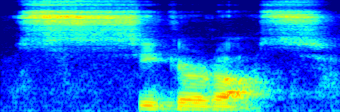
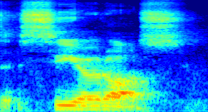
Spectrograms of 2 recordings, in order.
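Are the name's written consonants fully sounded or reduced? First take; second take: full; reduced. First: Every written consonant in the name is clearly pronounced. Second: The middle consonants are dropped and the words run together. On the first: The speaker calls it wrong. "they call them by what their name looks like" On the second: The speaker calls it right. "the correct pronunciation is"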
